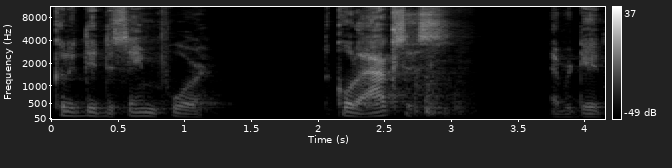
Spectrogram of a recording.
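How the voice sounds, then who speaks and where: The speech has fairly even intonation. Audible room echo surrounds it. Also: man. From Lakota, Great Plains US. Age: 70s. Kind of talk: conference speech. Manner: halting, with repetitions.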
